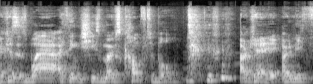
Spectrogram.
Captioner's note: laughing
